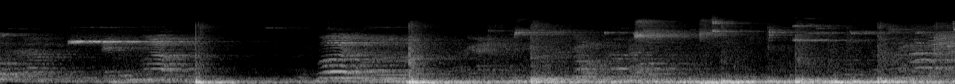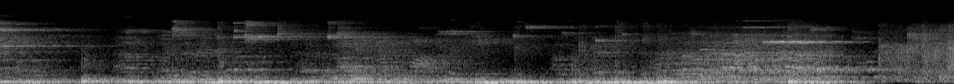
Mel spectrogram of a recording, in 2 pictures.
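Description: Players' shoes squeak on the court.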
